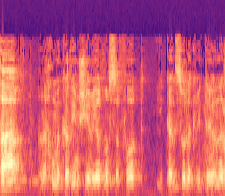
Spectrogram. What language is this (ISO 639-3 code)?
heb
